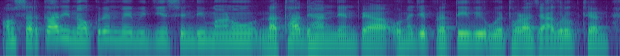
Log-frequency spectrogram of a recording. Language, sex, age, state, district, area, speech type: Sindhi, male, 45-60, Madhya Pradesh, Katni, rural, spontaneous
